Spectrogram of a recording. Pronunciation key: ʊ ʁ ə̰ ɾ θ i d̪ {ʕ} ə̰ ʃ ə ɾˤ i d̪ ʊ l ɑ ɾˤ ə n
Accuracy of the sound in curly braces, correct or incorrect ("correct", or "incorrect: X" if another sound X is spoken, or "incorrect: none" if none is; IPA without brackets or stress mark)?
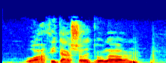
correct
